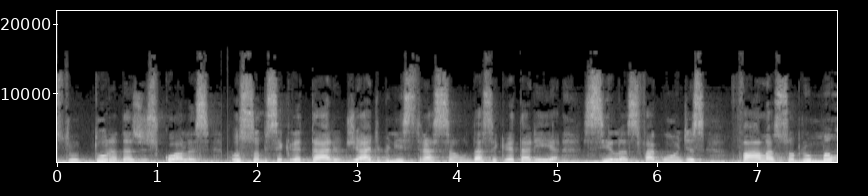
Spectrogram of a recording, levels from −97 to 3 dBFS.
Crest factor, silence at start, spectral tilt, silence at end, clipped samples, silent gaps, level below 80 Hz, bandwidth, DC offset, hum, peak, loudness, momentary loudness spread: 16 dB; 0 s; -5.5 dB/octave; 0 s; under 0.1%; none; -24 dBFS; 14 kHz; under 0.1%; none; 0 dBFS; -18 LUFS; 6 LU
